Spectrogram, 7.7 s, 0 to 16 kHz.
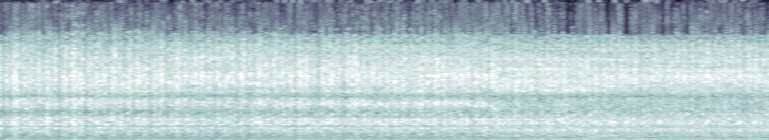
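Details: Tucker Sno-Cat with a 5.9 Cummins 12-valve diesel, which previously cranked but would not start (suspected plugged fuel pickup screen), now running at idle after repair: steady, even diesel clatter with a constant low rumble and no misses or knocks.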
